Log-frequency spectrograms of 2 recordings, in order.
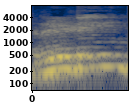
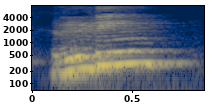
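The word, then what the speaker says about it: read: रीड, रेड, रेड. V1 V2 V3. आलं लक्षात. Spelling सारखीच आहे, उच्चार वेगळा आहे.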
